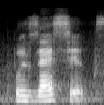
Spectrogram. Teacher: the first s's are a z sound and the second s's are an s sound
